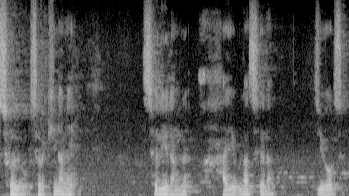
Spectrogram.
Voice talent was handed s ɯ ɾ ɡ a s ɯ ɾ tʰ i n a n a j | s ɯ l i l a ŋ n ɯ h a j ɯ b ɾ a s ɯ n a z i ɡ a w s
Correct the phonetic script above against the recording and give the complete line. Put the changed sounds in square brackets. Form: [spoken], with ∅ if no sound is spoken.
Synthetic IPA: s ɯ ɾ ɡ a s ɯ ɾ [kʰ] i n a n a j | s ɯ l i l a ŋ n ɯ h a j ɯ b [l] a s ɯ n a z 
